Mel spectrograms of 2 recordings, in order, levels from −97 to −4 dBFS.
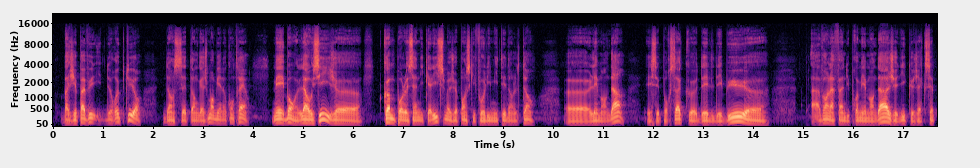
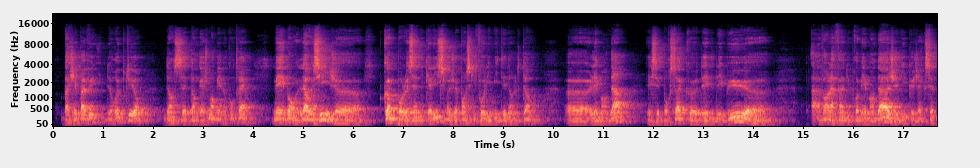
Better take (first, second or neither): first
